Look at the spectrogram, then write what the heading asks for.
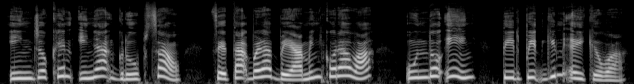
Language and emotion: Santali, happy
